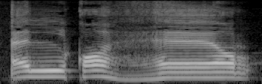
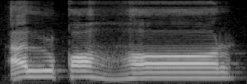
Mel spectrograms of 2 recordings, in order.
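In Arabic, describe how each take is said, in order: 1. صوت الهاء خفيف، مع انفراج الشفتين. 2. صوت الهاء ثقيل، مع استدارة الشفتين. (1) "محتاج هيئه شفتين" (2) "بيثبت هيئه واحده وهي التفخيم"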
